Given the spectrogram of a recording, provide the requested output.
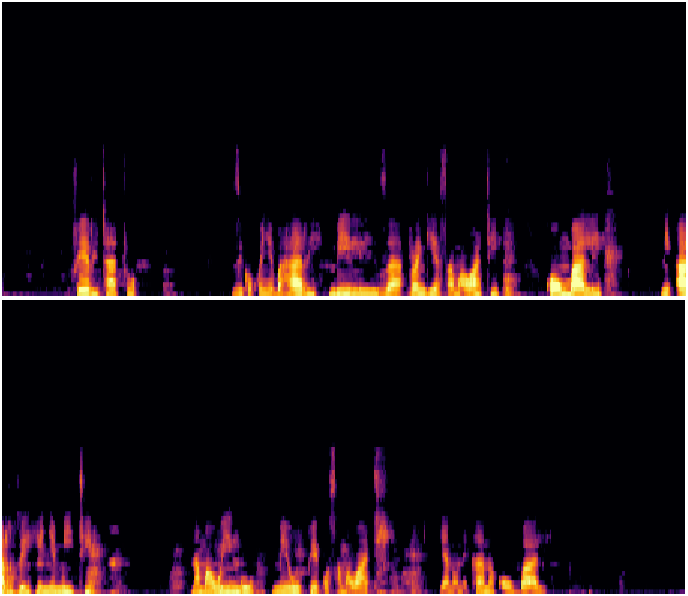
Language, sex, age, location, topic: Swahili, female, 25-35, Mombasa, government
